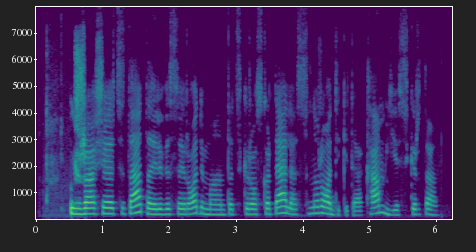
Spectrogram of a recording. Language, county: Lithuanian, Vilnius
